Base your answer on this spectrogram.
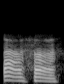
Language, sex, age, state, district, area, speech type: Malayalam, female, 30-45, Kerala, Alappuzha, rural, conversation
